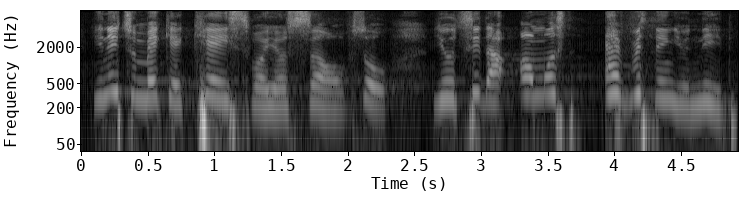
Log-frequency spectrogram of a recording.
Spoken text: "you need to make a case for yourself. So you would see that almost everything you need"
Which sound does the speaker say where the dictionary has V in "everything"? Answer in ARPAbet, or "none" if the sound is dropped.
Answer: V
